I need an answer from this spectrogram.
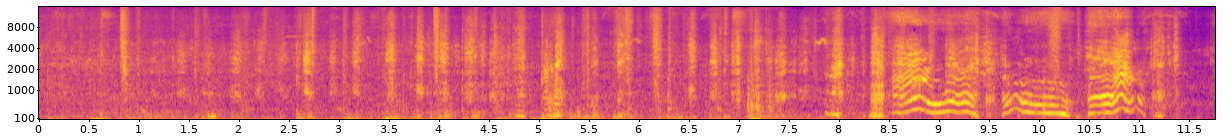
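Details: Pomeranian named Sam, recorded 1 May 2015, playfully pretending to bite. Scuffling and panting noises lead into a run of wavering, whiny, pitch-bending yips near the end, with human voices in the background.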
